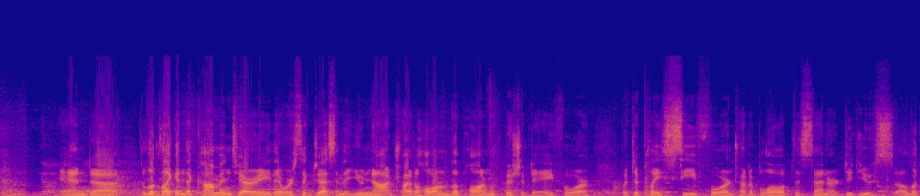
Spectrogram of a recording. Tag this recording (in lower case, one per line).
speech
